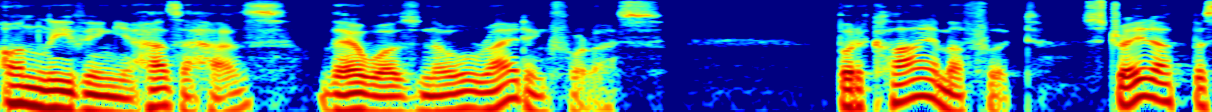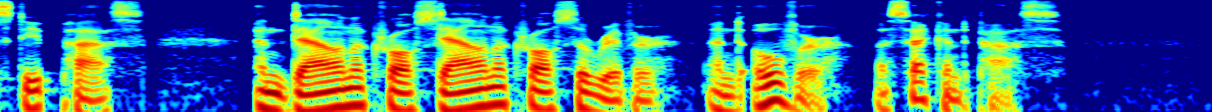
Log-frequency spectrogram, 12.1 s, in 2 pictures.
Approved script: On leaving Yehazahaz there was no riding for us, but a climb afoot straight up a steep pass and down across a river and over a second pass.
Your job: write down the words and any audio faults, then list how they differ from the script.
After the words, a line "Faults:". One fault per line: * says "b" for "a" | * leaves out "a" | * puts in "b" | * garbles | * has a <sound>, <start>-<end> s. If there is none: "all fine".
On leaving Yehazahaz there was no riding for us, but a climb afoot straight up a steep pass and down across down across a river and over a second pass.
Faults:
* puts in "down across"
